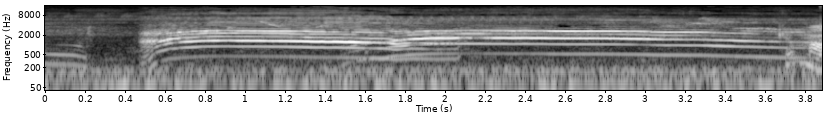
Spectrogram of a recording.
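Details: Talking cat giving a sustained meow that rises at the start, shifts slightly higher midway and holds level for about three seconds before dropping away at the end.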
